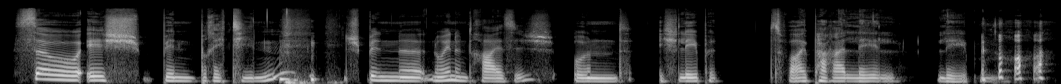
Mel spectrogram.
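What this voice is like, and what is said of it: Charming foreign accent in German. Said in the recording (German): “deinen ganz charmanten Akzent”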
